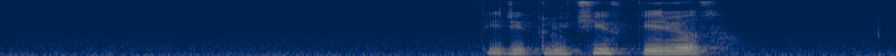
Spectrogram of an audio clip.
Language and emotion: Russian, neutral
